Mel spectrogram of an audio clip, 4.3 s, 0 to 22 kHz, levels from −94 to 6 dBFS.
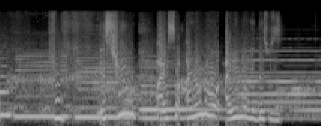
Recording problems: distortion; heavy; 16% of the sound clipped
background music; loud; throughout; 3 dB below the speech
voice in the background; noticeable; throughout; 10 dB below the speech

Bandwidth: 14.5 kHz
